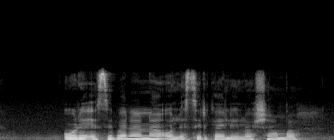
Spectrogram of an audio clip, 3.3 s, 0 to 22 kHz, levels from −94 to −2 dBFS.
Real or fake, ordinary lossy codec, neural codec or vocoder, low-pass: real; none; none; 10.8 kHz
